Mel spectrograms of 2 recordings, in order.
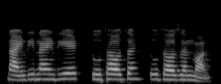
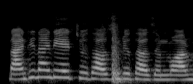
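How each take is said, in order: First: Each number is separated by a clear pause. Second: The numbers run together with no pauses. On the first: The speaker calls it wrong. "This is pause in between" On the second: The speaker calls it right. "There is no pause between the words or the numbers"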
